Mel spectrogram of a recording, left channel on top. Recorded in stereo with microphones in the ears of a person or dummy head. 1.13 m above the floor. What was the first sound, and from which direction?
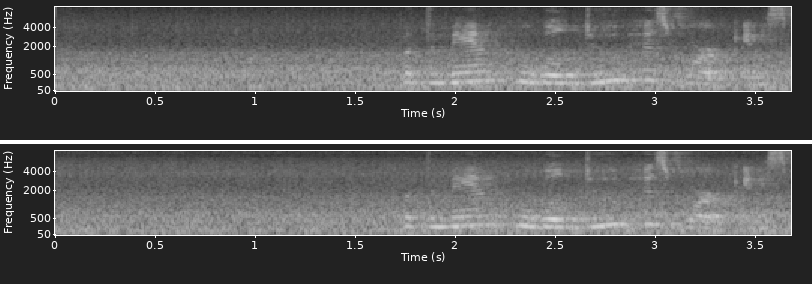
A woman speaking, 10° left (ahead or behind).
